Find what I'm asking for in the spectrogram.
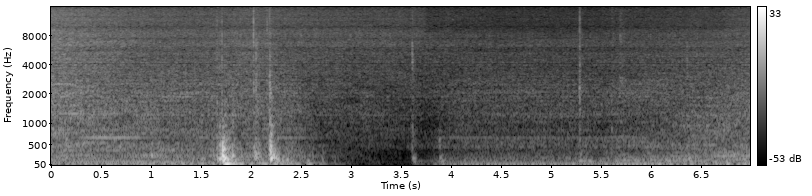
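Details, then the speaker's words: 2011 Acura CSX after installing a new AC compressor clutch kit (same as Honda Civic Si) over an intermittently working clutch, AC switched on at idle: a couple of sharp clicks, a short lull, then a faint steady hum as the clutch engages properly. "It's on. Woo! Yeah. Finally, AC's back."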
